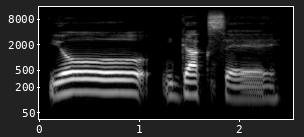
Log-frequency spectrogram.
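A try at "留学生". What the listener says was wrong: Ryu, the U sound. It sounded like you said Ryo. Ryo Gakusei.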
